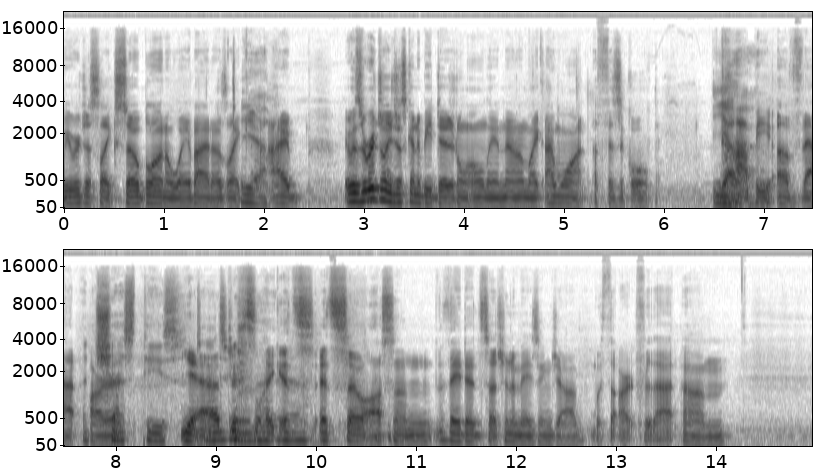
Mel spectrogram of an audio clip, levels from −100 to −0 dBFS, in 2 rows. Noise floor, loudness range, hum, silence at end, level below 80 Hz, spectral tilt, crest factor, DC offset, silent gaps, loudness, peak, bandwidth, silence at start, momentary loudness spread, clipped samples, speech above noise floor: -55 dBFS; 7 LU; none; 0.85 s; -60 dBFS; -4.5 dB/octave; 22 dB; under 0.1%; none; -28 LUFS; -6 dBFS; over 20 kHz; 0 s; 12 LU; under 0.1%; 27 dB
